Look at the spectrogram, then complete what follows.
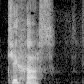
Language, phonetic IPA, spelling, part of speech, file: Russian, [tʲɪˈxas], Техас, proper noun, Ru-Техас.ogg
- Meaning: Texas (a state in the south-central region of the United States)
